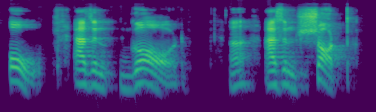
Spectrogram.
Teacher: the o sound that is pronounced with a rounded lip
